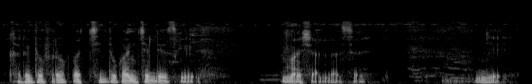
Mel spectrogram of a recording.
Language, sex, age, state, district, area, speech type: Urdu, male, 18-30, Uttar Pradesh, Gautam Buddha Nagar, rural, spontaneous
